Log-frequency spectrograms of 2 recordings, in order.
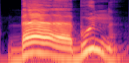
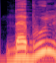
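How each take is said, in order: First: The first vowel is long. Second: The first vowel is short. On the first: The word is understood. The speaker calls it right. "je comprends" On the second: The word is not understood. The speaker calls it wrong. "je comprends pas"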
